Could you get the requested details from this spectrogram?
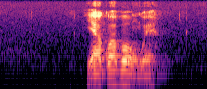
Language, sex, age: South Ndebele, male, 21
